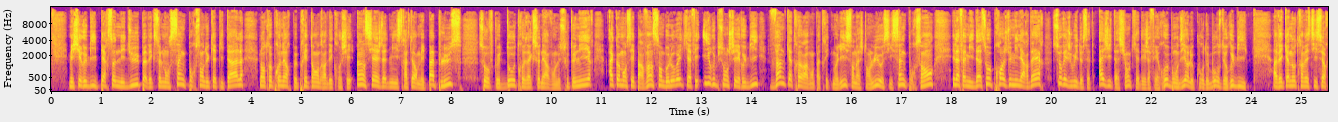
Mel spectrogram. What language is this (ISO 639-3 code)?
fra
